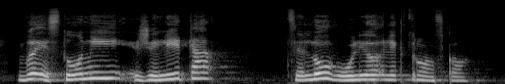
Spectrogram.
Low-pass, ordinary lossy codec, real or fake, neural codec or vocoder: 14.4 kHz; none; fake; codec, 44.1 kHz, 2.6 kbps, DAC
